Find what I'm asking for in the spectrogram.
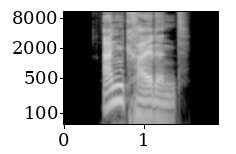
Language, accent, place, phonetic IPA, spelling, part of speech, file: German, Germany, Berlin, [ˈanˌkʁaɪ̯dn̩t], ankreidend, verb, De-ankreidend.ogg
- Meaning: present participle of ankreiden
